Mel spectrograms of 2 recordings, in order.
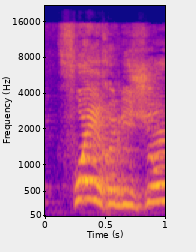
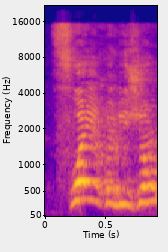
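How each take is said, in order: Both takes have the same delivery.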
